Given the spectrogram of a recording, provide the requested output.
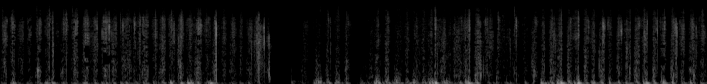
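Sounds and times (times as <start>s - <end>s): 
cotton swabs cleaning inside an ear: 0.1s - 6.9s.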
